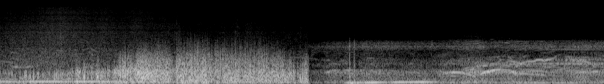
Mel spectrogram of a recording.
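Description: Wind buffeting the microphone over the steady low hum of a boat's engine. About three seconds in, the sound cuts suddenly to a quieter, muffled recording with faint rising and falling pitched sounds.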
